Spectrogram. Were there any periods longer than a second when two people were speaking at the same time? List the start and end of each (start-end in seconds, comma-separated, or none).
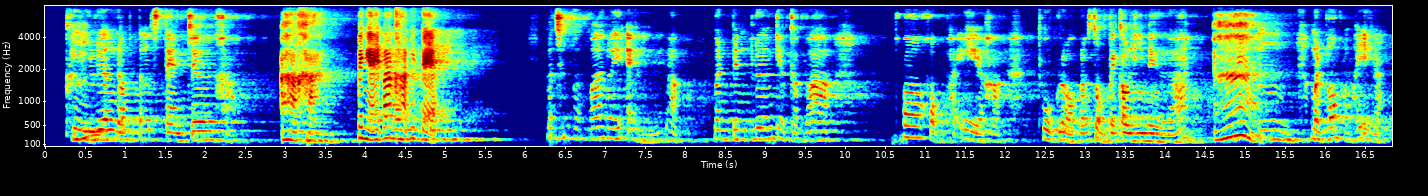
none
